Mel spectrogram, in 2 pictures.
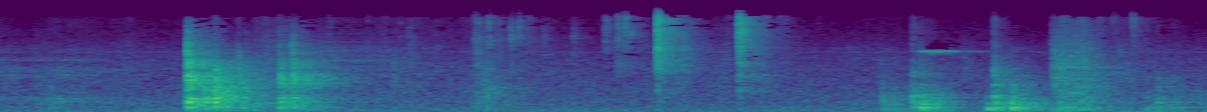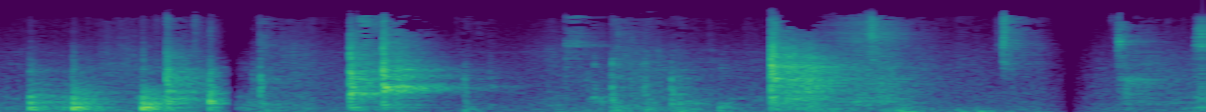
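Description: Metal paint can being pried open and handled on a wooden floor: a run of irregular clicks and knocks from the tool on the lid and rim, the can set down and paint poured into a plastic paint tray, with a few louder knocks near the end.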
